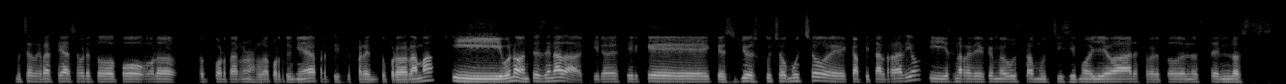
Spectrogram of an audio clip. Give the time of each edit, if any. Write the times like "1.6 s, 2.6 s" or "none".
4.4 s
